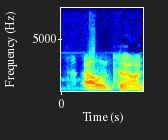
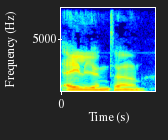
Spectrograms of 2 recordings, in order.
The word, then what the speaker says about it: Allentown: How do you pronounce it? You said Allentown. Allentown, yeah, that's right. Oh, because I want to look at it and say Alien Town.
